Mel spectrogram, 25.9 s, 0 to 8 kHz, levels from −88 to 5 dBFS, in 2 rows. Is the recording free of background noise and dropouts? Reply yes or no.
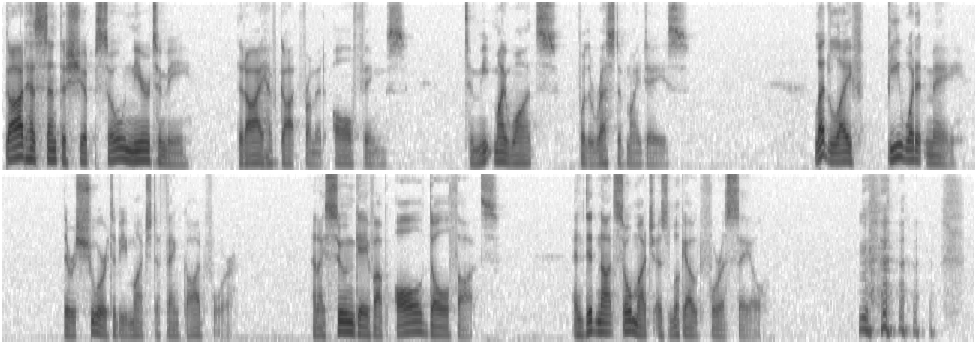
no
